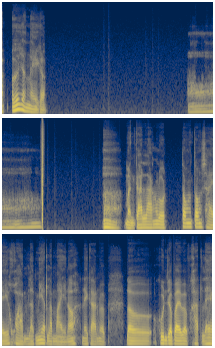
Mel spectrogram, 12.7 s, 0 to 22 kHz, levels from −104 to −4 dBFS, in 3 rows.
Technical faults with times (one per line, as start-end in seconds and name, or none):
4.99-5.07 wireless microphone noise hit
